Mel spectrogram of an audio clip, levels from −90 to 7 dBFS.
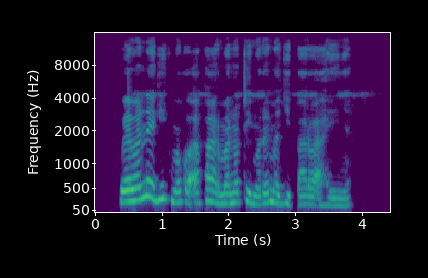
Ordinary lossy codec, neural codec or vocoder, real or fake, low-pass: none; vocoder, 44.1 kHz, 128 mel bands, Pupu-Vocoder; fake; 14.4 kHz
